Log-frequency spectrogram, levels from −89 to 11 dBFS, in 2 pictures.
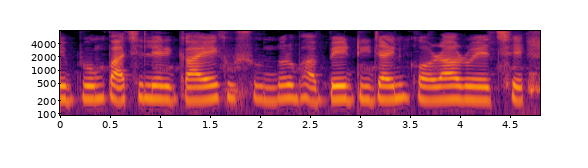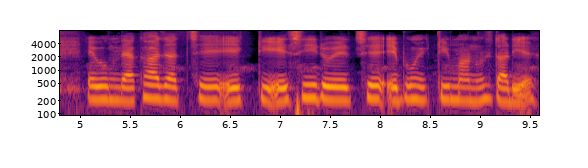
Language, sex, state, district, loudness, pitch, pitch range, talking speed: Bengali, female, West Bengal, North 24 Parganas, -17 LUFS, 215 Hz, 205-225 Hz, 120 wpm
